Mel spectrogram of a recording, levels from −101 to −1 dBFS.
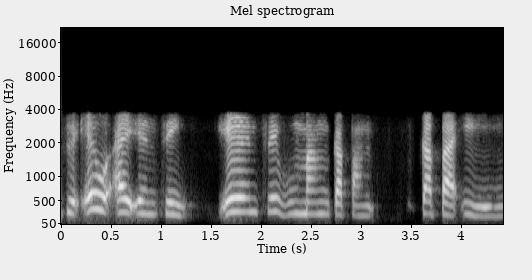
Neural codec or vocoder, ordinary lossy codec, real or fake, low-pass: codec, 16 kHz in and 24 kHz out, 0.9 kbps, LongCat-Audio-Codec, fine tuned four codebook decoder; none; fake; 3.6 kHz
